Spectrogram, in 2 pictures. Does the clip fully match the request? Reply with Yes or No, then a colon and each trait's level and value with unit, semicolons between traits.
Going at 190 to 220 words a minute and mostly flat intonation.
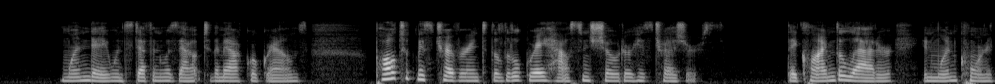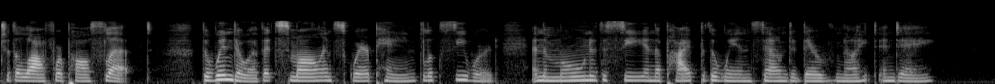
Yes: average, 195 wpm; narrow, 2.3 semitones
